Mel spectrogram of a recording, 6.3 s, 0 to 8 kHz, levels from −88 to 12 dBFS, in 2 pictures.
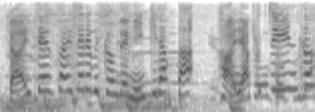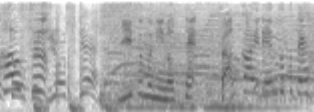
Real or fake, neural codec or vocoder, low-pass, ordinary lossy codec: real; none; 7.2 kHz; none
